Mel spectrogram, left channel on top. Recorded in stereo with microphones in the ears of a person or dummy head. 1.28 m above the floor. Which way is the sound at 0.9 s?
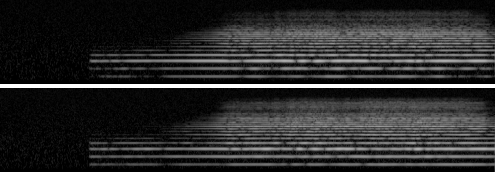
60° right (ahead or behind).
